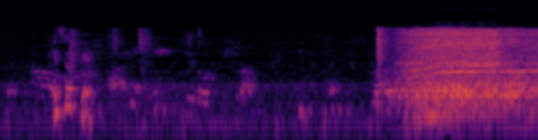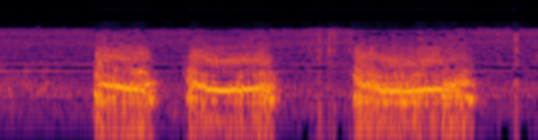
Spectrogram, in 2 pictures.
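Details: Beagle puppy Chief, terrified of a blow dryer, cries out over its steady roar: three loud, drawn-out tonal howling wails, each lasting about a second, after a quiet opening with small rustling sounds.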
